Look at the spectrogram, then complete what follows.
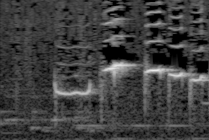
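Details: Singing pet parrot giving a sustained whistled note followed by higher, drawn-out whistles that step gently downward, with a constant low hum in the room.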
